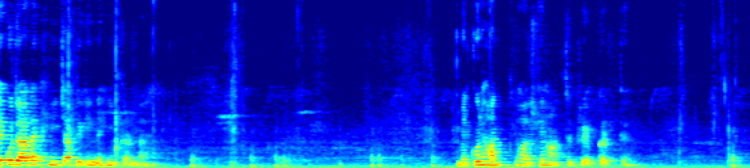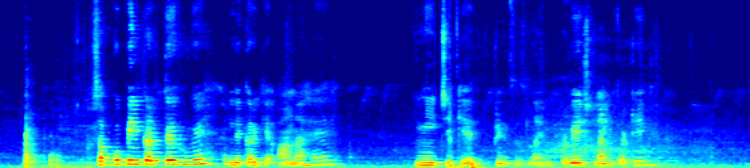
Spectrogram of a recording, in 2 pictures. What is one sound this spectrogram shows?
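A young woman explains calmly, close to the microphone.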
